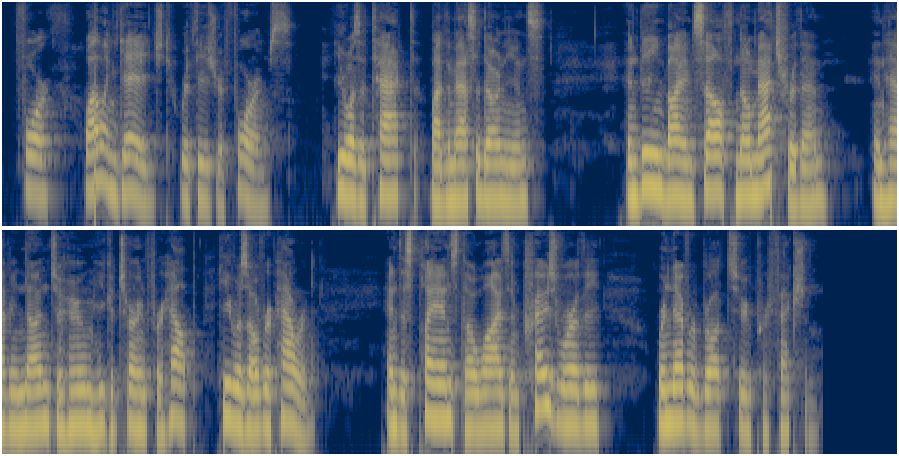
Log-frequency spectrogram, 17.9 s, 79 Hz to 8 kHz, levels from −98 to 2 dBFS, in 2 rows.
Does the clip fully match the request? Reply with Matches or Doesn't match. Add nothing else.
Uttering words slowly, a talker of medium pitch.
Doesn't match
